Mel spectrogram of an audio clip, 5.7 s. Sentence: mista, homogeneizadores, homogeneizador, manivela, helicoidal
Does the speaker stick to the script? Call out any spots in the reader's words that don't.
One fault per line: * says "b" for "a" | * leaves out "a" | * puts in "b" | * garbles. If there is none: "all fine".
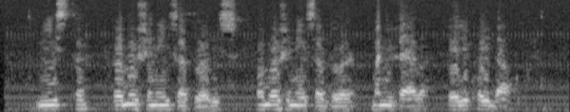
all fine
